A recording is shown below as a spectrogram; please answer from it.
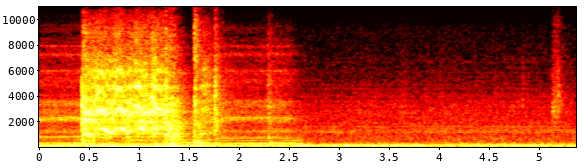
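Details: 1000hp turbo LS Mustang on its first start-up after turbo kit installation: starter churns with a few catches that die away, nearly firing but never settling into idle, an unusually difficult start.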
